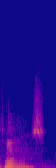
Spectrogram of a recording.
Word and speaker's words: Clowes: Also, Ghost World, the comic, the original one by Daniel Clowe, or Clowe, never know the proper pronunciation. – It's Clowes.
